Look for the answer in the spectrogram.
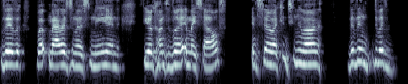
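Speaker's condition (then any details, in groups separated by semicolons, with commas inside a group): Down syndrome; developmental disability from birth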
